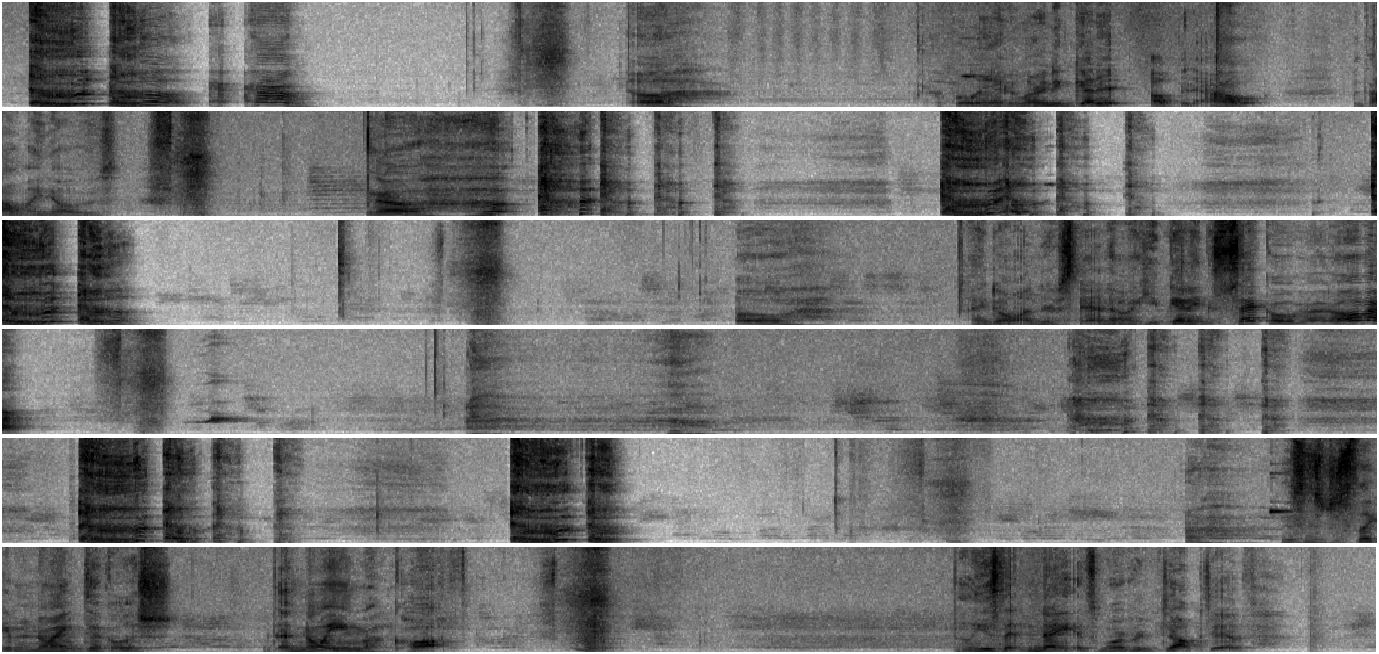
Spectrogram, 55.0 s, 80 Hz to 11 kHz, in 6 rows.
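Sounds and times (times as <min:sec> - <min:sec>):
woman coughing: 0:00.2 - 0:02.1, 0:12.3 - 0:14.2, 0:15.4 - 0:17.0, 0:18.3 - 0:19.3, 0:34.6 - 0:36.2, 0:37.2 - 0:38.7, 0:40.0 - 0:40.9.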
